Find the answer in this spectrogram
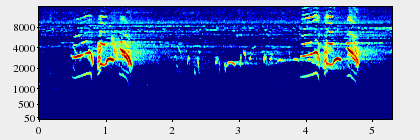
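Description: Black Drongo giving two bursts of sharp, slightly harsh twisting whistles and metallic notes, about three seconds apart, with softer chatter between.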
